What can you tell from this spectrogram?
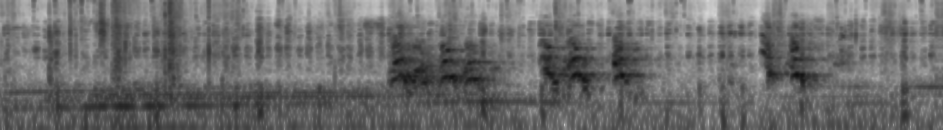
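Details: On a walk, the American Bully Tugboat pants in three or four loud, voiced bursts of quick breaths separated by short pauses, with a faint low hum running underneath.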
